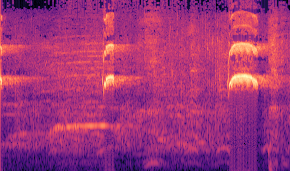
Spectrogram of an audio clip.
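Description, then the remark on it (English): Two shrill whistle blasts cut through lively murmuring: a short sharp toot, then a longer, louder blast about two seconds later. “See, every time I think about how good God been to me, I blow my whistle.”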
